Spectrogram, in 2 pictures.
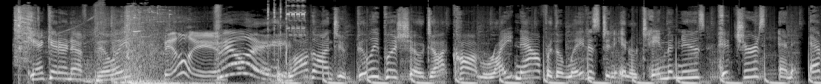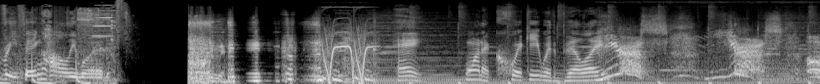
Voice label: Voiceover; Billy Bush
